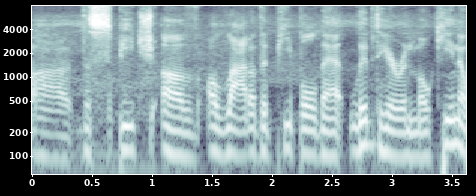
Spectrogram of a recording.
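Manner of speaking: usual speaking voice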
